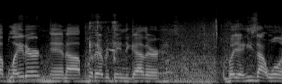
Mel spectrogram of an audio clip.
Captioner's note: camera app clicks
